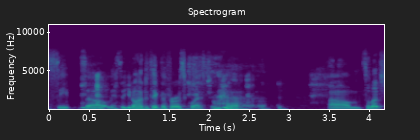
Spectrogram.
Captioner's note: laughter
